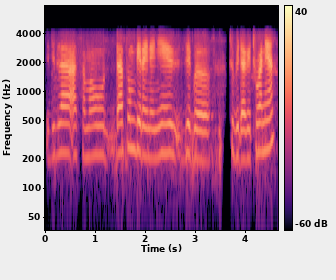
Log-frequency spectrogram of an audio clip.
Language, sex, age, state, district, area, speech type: Bodo, female, 30-45, Assam, Chirang, urban, conversation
